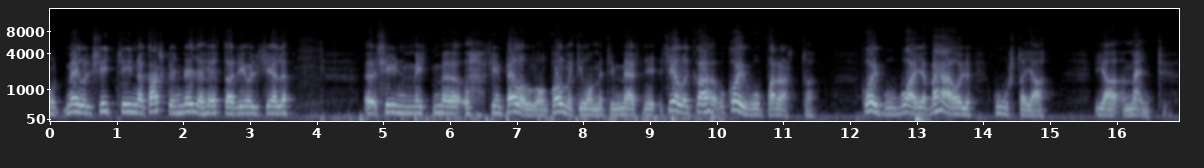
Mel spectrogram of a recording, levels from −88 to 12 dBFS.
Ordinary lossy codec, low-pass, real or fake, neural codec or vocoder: none; 14.4 kHz; real; none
